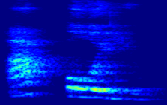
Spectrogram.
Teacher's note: Nesse substantivo, a gente vai ter uma vogal o fechada.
